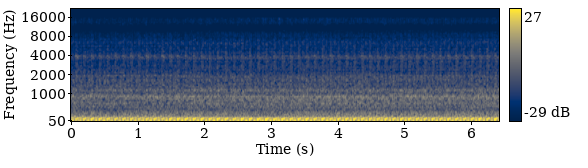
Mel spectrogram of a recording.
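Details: VW Kombi flat-four petrol engine on its carburettor after the jet (chicre) was swapped and the air adjusted on restart: a steady, even thrum with no misses, pops or knocks; normal idle.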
